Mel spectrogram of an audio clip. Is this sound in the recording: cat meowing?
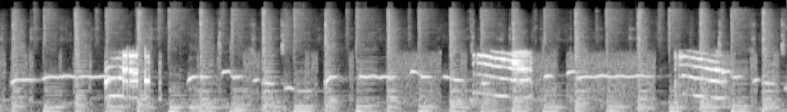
yes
